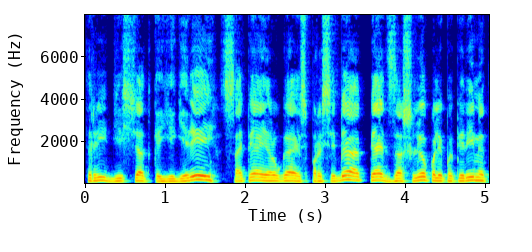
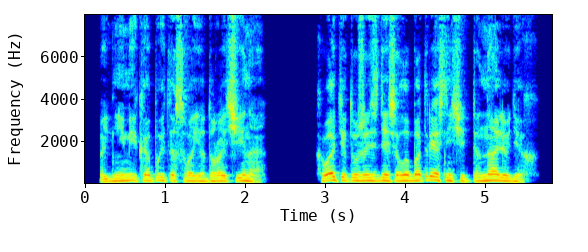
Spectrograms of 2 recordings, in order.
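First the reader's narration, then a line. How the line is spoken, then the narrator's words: Angry gruff mutter. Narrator (Russian): зло буркнул один из унтеров-контролеров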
